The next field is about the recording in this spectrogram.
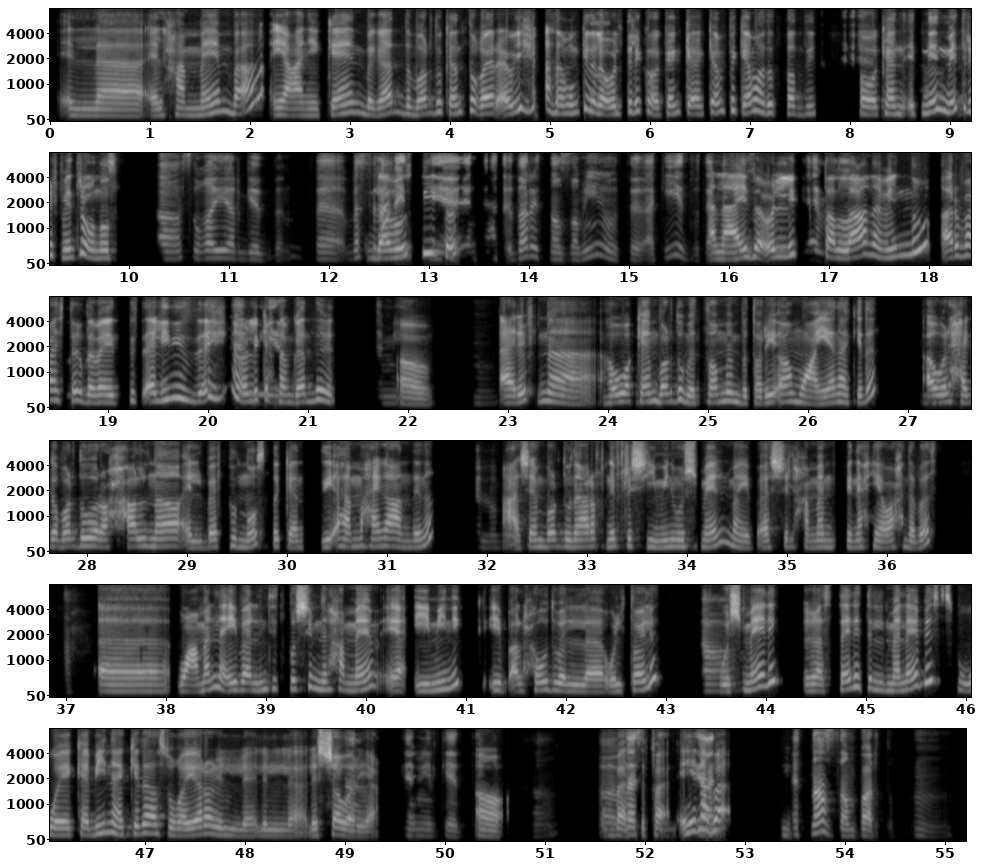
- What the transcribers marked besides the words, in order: laughing while speaking: "صغير أوي"; other noise; unintelligible speech; laughing while speaking: "إزاي"; unintelligible speech; in English: "والتويلت"; in English: "وكابينة"; in English: "للشاور"
- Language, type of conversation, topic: Arabic, podcast, إزاي بتقسم المساحات في شقة صغيرة عندك؟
